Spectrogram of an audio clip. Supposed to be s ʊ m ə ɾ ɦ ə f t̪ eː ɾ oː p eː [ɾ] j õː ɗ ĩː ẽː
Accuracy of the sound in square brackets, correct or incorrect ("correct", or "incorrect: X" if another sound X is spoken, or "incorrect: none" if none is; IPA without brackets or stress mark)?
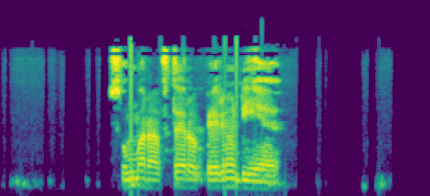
correct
